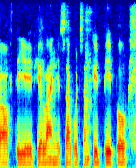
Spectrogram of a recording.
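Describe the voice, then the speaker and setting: A man with a South African accent. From South Africa (Cape Town). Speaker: rugby coach. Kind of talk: podcast interview.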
